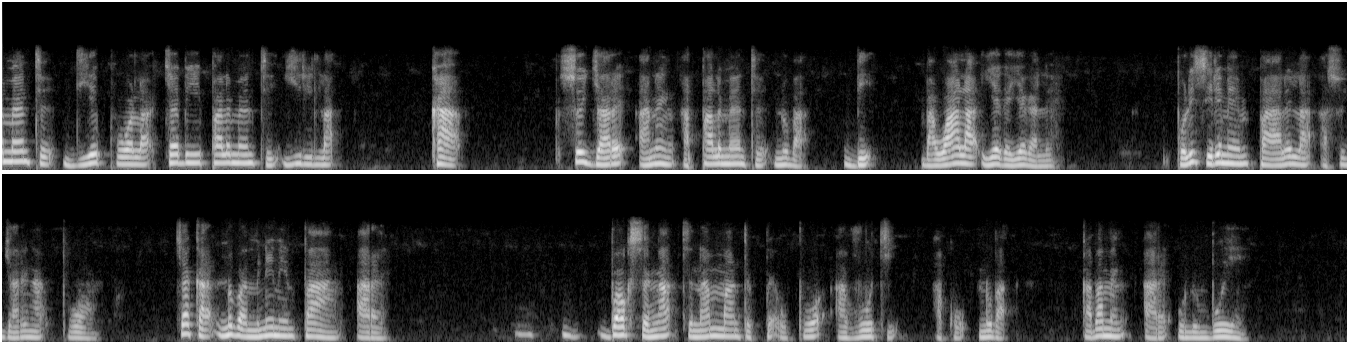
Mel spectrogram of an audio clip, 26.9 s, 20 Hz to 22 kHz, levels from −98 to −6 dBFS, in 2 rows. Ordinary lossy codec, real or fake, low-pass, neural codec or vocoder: Opus, 16 kbps; real; 7.2 kHz; none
